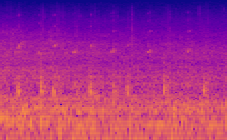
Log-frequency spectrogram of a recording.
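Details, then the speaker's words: Front wheel rocked by hand, lug nuts still tight: quick squeaky clunks from a badly worn, loose wheel bearing. The noise first appeared before Christmas and came and went. "is a wheel bearing that is absolutely destroyed. Told you, when I wear something out, I really wear it out."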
